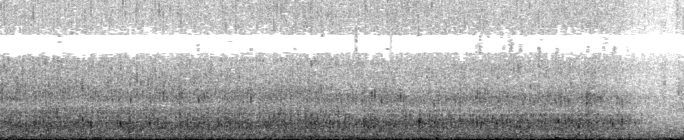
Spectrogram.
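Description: Small garden stream running over rocks, a steady rush of water with a low rumble underneath; it drops away just before the end.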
